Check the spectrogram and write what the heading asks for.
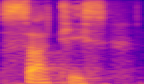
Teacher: with satis, the normal stress would be on the first syllable, satis, not satis.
